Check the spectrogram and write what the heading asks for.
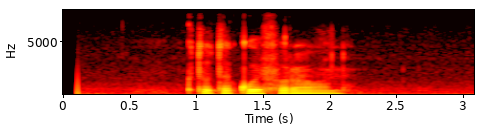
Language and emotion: Russian, neutral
